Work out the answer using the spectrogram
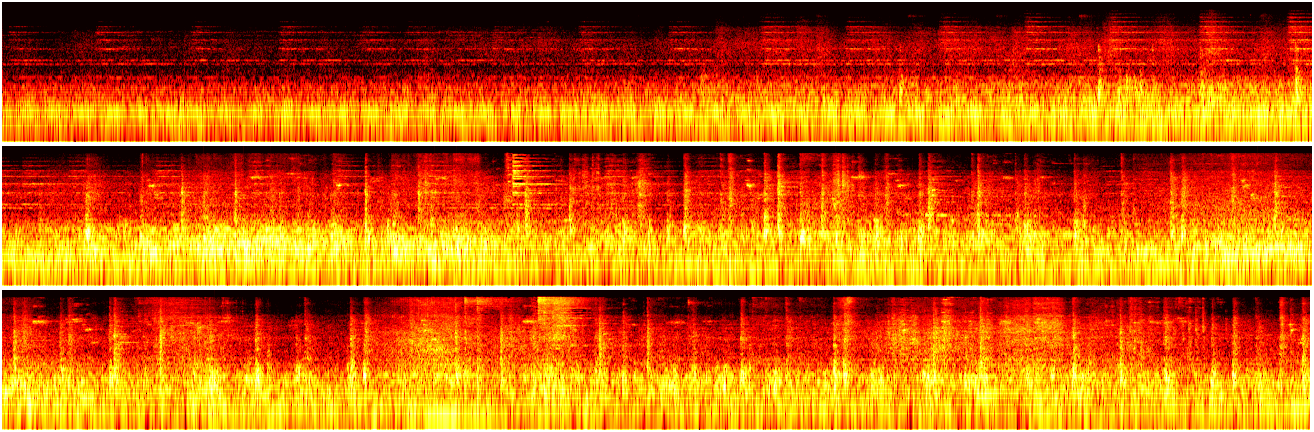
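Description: A diesel passenger train approaches along the track, its engine a steady low drone growing louder. From about ten seconds in, the passenger cars roll past at close range, their steel wheels clacking and rumbling over the rail.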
